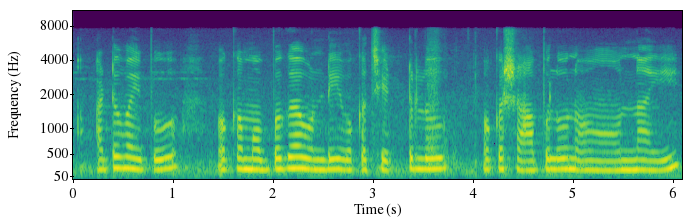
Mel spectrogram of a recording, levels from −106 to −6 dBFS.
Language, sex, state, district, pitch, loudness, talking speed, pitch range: Telugu, female, Andhra Pradesh, Manyam, 200 Hz, -14 LUFS, 90 wpm, 190-210 Hz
